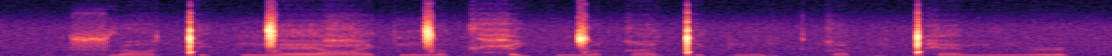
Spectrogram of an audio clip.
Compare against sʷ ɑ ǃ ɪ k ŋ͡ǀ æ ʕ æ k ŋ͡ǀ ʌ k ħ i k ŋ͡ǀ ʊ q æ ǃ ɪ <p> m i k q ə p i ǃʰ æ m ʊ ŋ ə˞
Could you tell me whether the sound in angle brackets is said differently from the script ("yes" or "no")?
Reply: yes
